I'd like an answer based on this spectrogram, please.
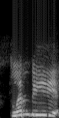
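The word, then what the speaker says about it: SLMB: So I'll show you a few other categories for this program on the next slide, but the SLIMBY and QUIMBY is how you say those acronyms, and please don't ask me what they stand for because I forgot to write that down.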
